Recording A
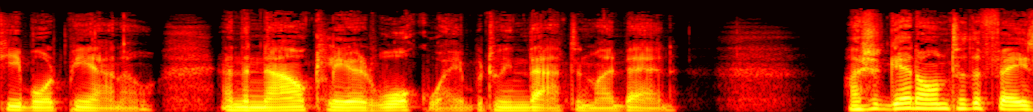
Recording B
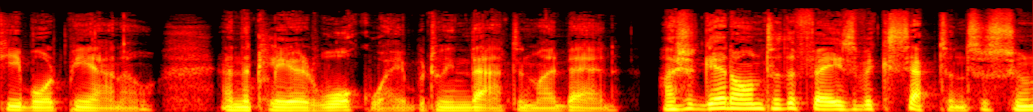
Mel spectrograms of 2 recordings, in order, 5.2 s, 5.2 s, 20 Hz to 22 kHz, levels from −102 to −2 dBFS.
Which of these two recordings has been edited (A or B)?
B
